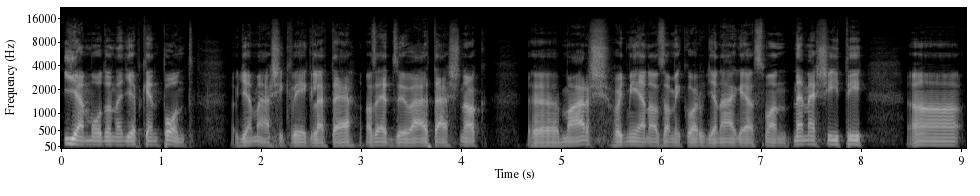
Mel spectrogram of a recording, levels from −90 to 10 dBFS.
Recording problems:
none

